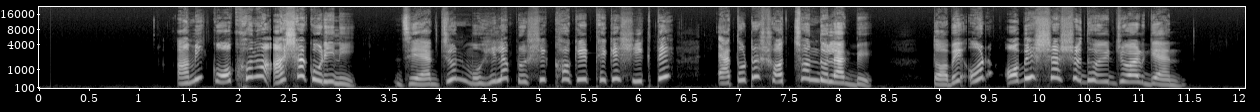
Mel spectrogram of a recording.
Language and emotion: Bengali, surprised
